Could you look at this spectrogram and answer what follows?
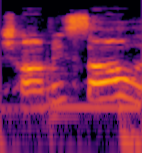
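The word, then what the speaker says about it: Chamisal: and were merged with is it chamisol is that how you say it yes it is and what's interesting because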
